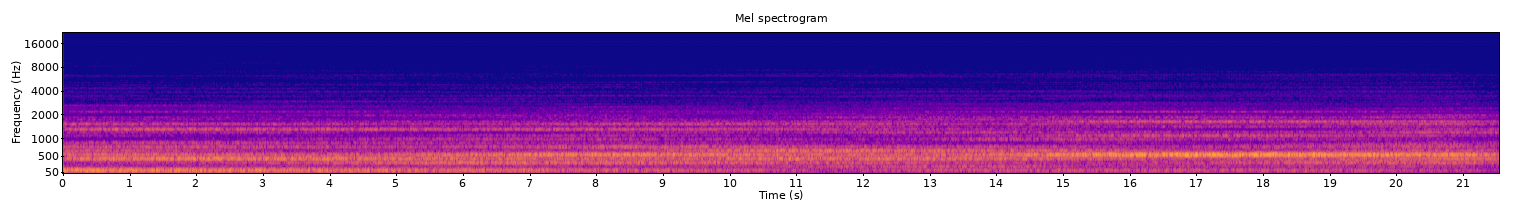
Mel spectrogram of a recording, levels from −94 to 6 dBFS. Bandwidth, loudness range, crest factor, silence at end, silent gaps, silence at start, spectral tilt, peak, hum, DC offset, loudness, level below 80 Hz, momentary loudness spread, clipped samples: 4.2 kHz; 8 LU; 16 dB; 0 s; none; 0 s; -10 dB/octave; -10 dBFS; none; under 0.1%; -28 LUFS; -52 dBFS; 9 LU; under 0.1%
